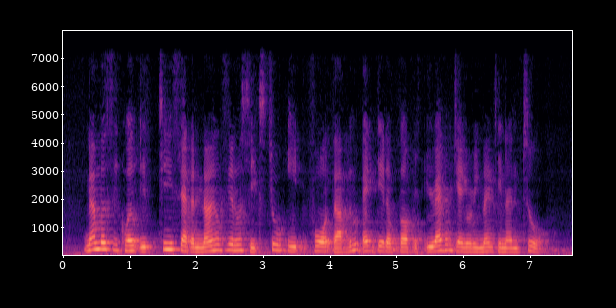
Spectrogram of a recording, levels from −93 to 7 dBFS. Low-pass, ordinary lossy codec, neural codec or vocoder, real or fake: 7.2 kHz; none; codec, 16 kHz, 1 kbps, FunCodec, trained on LibriTTS, 50 frames a second; fake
